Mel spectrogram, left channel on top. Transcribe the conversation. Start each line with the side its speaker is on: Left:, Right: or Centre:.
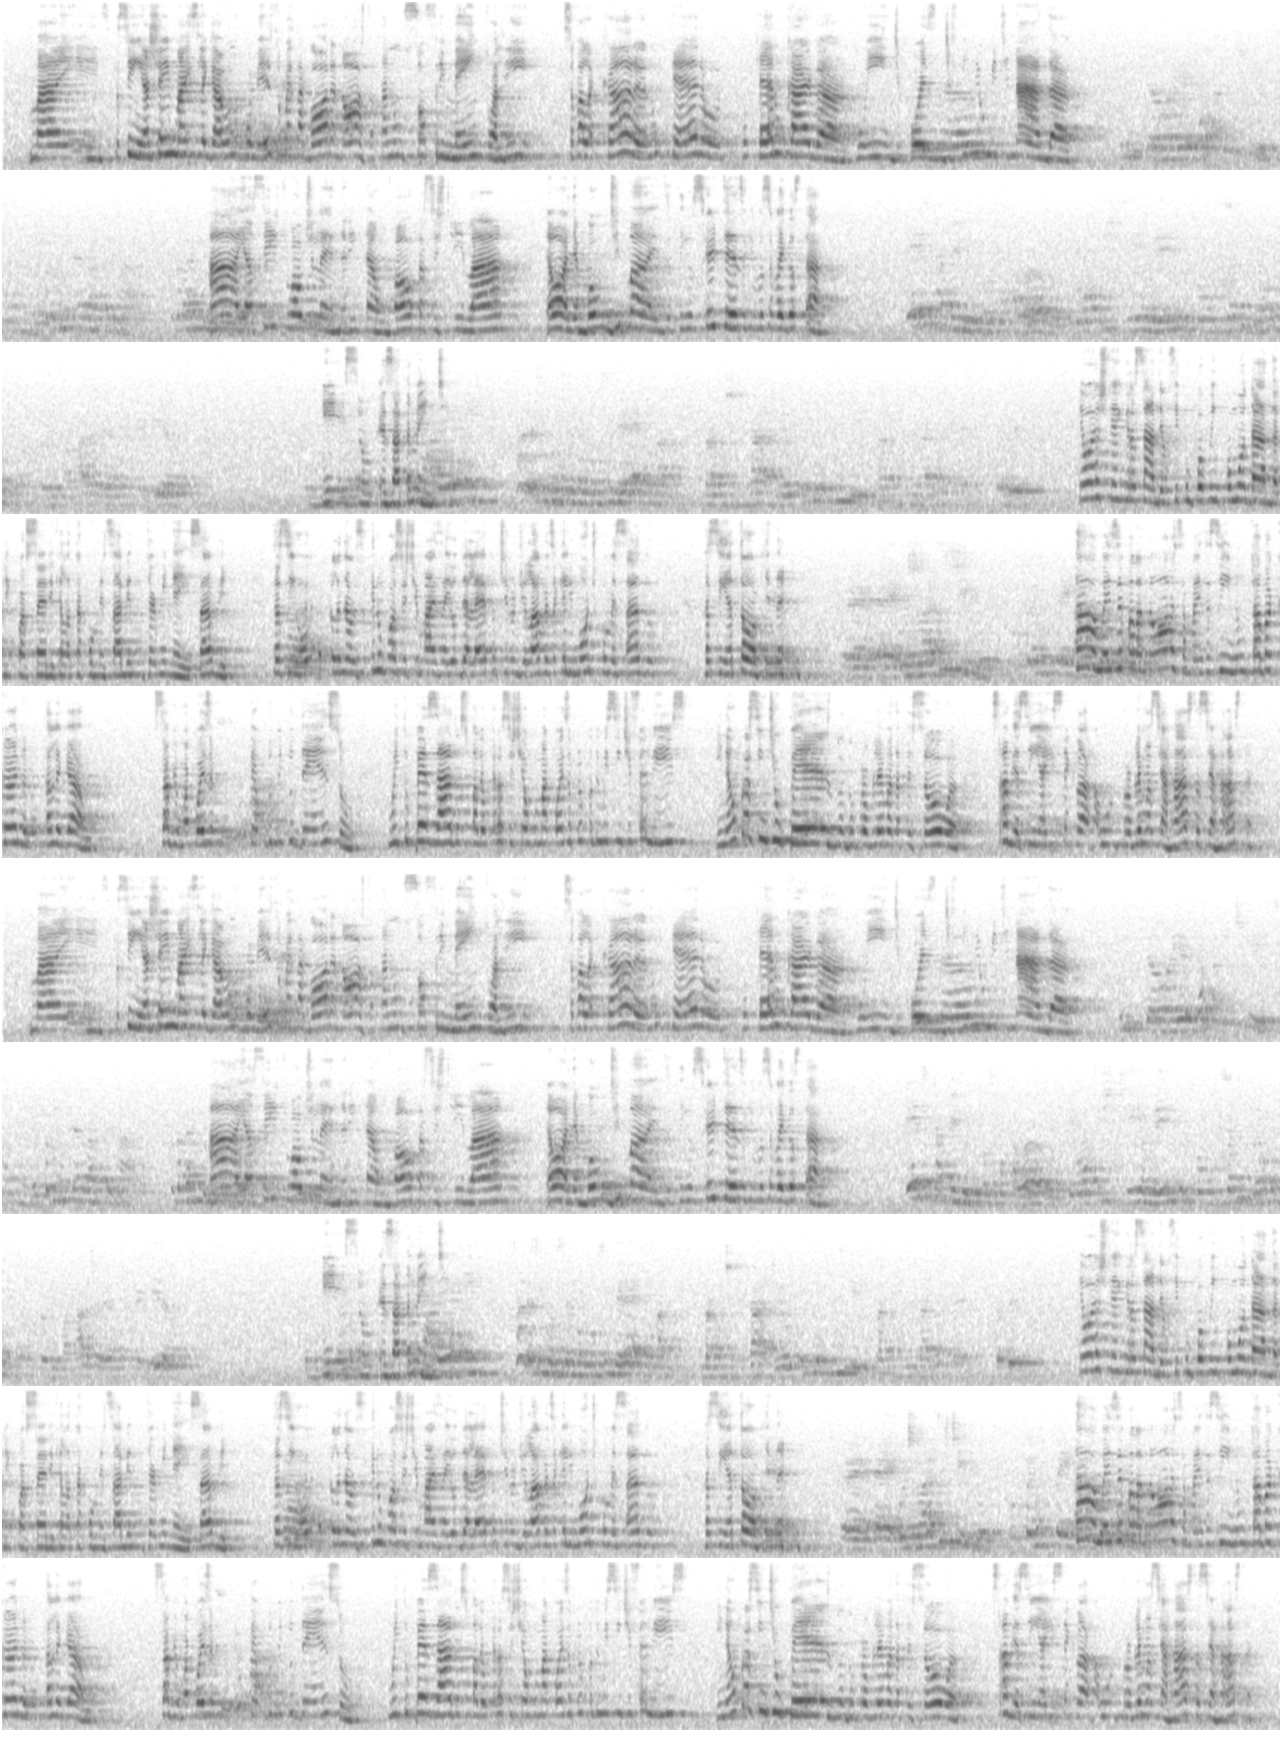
Left: Mas,
Right: Ah,
Left: assim, achei mais legal
Right: falam
Left: no
Right: que
Left: começo,
Right: é bom, né?
Left: mas agora, nossa, tá num sofrimento ali. Você fala, cara, eu não quero, não quero carga ruim de coisa,
Right: Então,
Left: de filme, de nada.
Right: então, é exatamente isso, amiga. Eu também não quero nada pesado. Você tá vendo por
Left: Ah,
Right: que que eu volto
Left: e assiste
Right: pro Sex and the City?
Left: o Outlander, então, volta a assistir lá. É, Olha, é bom
Right: É,
Left: demais, eu tenho certeza que você vai gostar.
Right: esse capítulo que você tá falando, eu assisti, eu lembro, tô visualizando a moça voltando no passado, acho que ela era uma enfermeira, né? Se eu não me
Left: Isso,
Right: engano,
Left: exatamente.
Right: e parei aí. Sabe assim, quando você não, não se interessa, e não dá, não dá continuidade? Eu tenho feito muito isso, não dá continuidade a séries também.
Left: Eu acho que é engraçado, eu fico um pouco incomodada ali com a série que ela tá começada e não terminei, sabe? Então, assim,
Right: Tá,
Left: hoje eu falo, não, isso aqui eu não vou assistir mais, aí eu deleto, eu tiro de lá, mas aquele monte começado, assim, é toque,
Right: é.
Left: né?
Right: É, é, continuar assistindo. Você não tem, né?
Left: Ah,
Right: Eu tenho
Left: mas
Right: um
Left: você
Right: monte
Left: fala,
Right: lá.
Left: nossa, mas assim, não tá bacana, não tá legal. sabe, uma coisa
Right: Isso,
Left: com
Right: eu
Left: conteúdo
Right: paro.
Left: muito denso, muito pesado. Eu falei,
Right: Eu
Left: eu quero
Right: paro.
Left: assistir alguma coisa para eu poder me sentir feliz e não para sentir
Right: É,
Left: o peso do problema da pessoa, sabe? Assim,
Right: é,
Left: aí você- ah, o problema se arrasta, se arrasta.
